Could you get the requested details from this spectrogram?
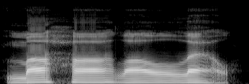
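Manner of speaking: "mahalalel" drawn out very slowly, ma-ha-la-LEL; Hebrew pronunciation. Shown as a demonstration. Teacher showing how the Hebrew name is pronounced, very slow syllables. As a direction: sound out "mahalalel" syllable by syllable, stretching each one. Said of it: "So this is pronounced".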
